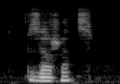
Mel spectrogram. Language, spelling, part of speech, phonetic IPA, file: Polish, wzorzec, noun, [ˈvzɔʒɛt͡s], LL-Q809 (pol)-wzorzec.wav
